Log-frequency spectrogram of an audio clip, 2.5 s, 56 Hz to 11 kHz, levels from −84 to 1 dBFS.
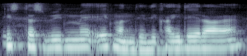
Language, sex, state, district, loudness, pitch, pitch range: Hindi, male, Uttar Pradesh, Saharanpur, -16 LUFS, 130 Hz, 120-135 Hz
